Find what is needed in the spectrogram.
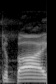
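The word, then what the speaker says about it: G'Bye: I'm pretty sure I pronounced it right. It's G apostrophe B Y E. Mm-hmm. Yeah. Bye. Goodbye. Yeah.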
